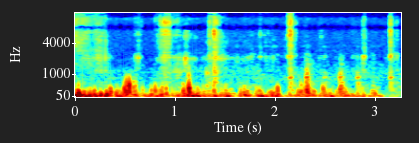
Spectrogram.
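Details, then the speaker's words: 2014 BMW F34 3 Series GT 320d, stationary: uneven dull knocks and clicks as the steering wheel is worked; worn steering column bushing suspected, to be replaced. "hear that that is the knocking noise of the steering columns there's a bushing that needs replaced which I'll do as well"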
